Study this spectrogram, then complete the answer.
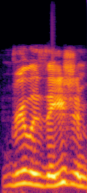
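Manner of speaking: slow, laughing through words. Real, not acted. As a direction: laugh as you say it. Laughs at her own joke.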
